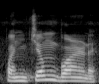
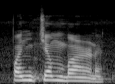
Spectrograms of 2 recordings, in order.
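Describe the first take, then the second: No difference in how they are said.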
